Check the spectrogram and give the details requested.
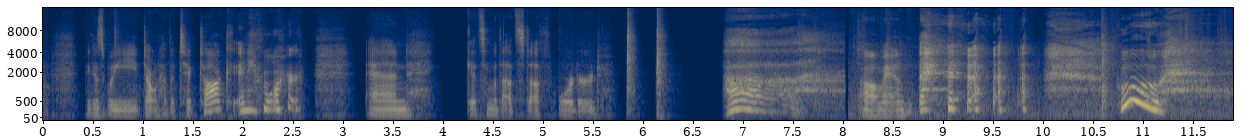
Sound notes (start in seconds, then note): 6.8 sigh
